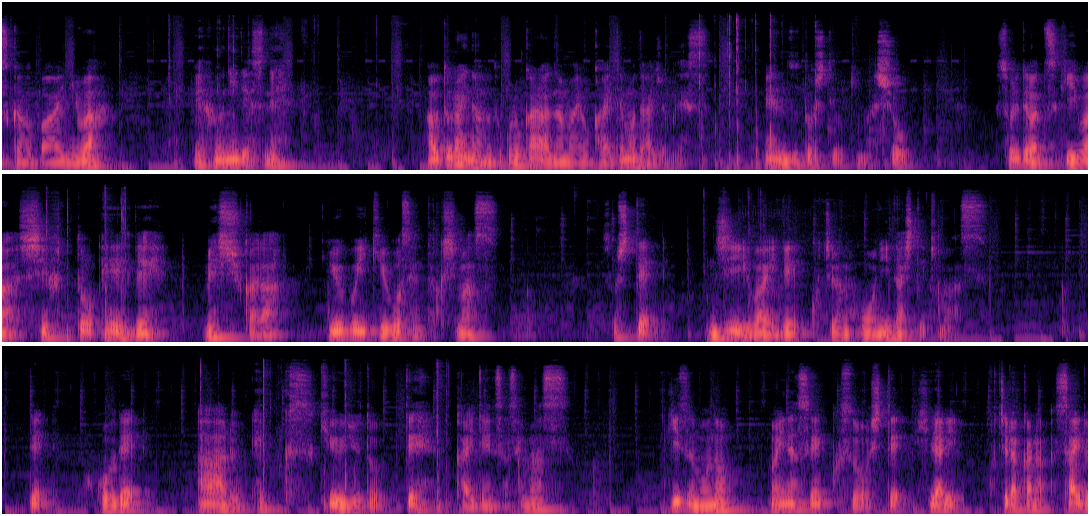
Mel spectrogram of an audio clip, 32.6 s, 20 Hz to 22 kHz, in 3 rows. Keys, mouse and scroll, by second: 9.5 middle click, 11.9 shift+a, 15.0-17.9 drag, 15.2 middle click, 17.9 g, 20.2 middle click, 26.9 middle click, 27.9 click, 27.9 scroll up 3.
